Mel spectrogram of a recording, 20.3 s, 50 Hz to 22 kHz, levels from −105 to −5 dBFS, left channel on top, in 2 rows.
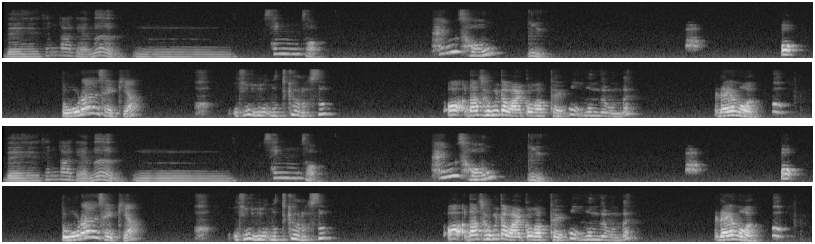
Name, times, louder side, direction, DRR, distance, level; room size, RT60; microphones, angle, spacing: voice 1, 0.0-3.0 3.3-4.0 6.6-6.9 12.5-12.8 13.0-14.3 17.2-18.1 19.8-19.9, right 3 dB, 30° right, 1.9 m, -39 dB
voice 2, 5.4-6.2 8.5-8.7 9.7-9.9 10.9-11.8 15.7-17.2 19.0-19.6, right 1 dB, 55° right, 3.5 m, -28 dB
12.5 x 4.2 x 3.6 m
head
